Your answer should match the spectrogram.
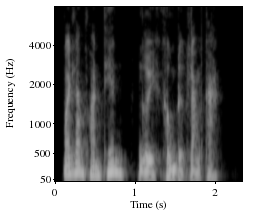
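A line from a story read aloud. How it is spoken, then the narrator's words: Cold. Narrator (Vietnamese): Ân Chỉ lạnh lùng nói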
